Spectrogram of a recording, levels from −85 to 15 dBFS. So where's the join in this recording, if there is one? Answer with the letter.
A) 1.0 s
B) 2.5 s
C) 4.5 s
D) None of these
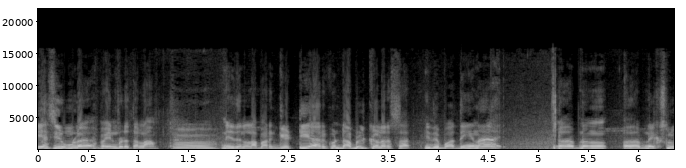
D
